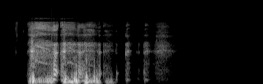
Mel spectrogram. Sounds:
Laughter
